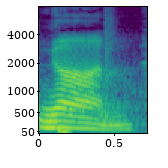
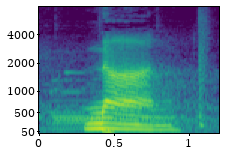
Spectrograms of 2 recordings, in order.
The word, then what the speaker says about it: งาน: The word งาน, I hear this word being mispronounced differently by different people. Sometimes they say /naan/ or /yaan/ or /gaan/ or /nyaan/ even, which are all incorrect!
